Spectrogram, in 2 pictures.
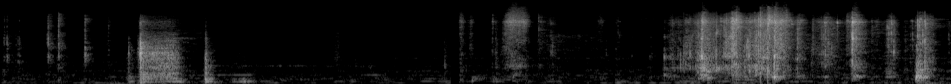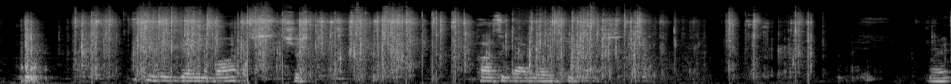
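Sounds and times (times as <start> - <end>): plastic bag crinkling: 6.6 - 17.8
plastic keycaps clattering: 6.6 - 17.8.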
